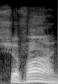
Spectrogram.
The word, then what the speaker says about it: Siobhan: I'd like to now introduce Una. You get that right? It's Siobhan, you idiots. How could you ever pronounce it any way else than that?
